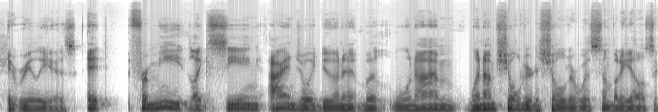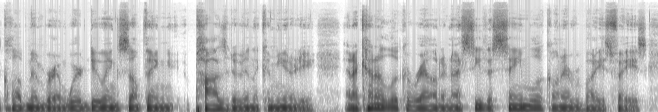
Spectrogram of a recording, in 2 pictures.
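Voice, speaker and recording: Deep, very mellow man explaining earnestly. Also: a little fast, hardly any pauses. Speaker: podcast guest, civic club member. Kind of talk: conversational interview.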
